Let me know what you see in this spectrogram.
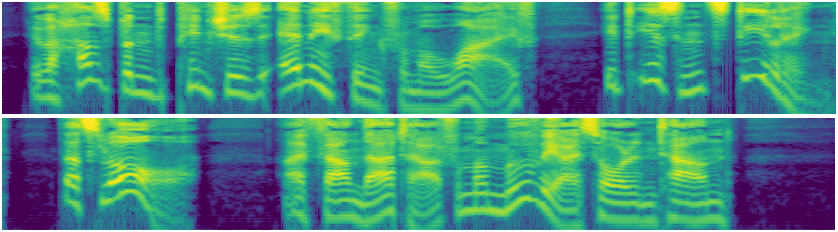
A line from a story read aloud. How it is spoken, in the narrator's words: continued Freddy, so far forgetting the respect due from a nephew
